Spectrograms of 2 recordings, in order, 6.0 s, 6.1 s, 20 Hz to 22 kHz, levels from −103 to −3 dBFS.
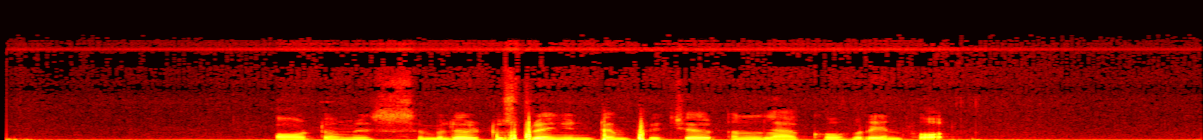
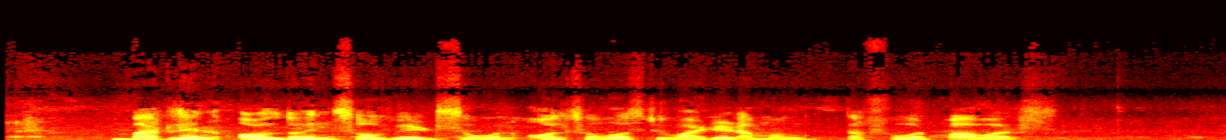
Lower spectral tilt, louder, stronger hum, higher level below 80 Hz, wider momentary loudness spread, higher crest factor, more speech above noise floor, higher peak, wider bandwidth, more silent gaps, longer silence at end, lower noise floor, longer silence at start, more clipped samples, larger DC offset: about the same, -8 dB/octave vs -7.5 dB/octave; second, -26 LUFS vs -18 LUFS; neither; first, -40 dBFS vs -52 dBFS; second, 10 LU vs 13 LU; first, 26 dB vs 18 dB; second, 26 dB vs 35 dB; about the same, -2 dBFS vs -2 dBFS; first, 16 kHz vs 10.5 kHz; neither; second, 0.75 s vs 0.9 s; about the same, -51 dBFS vs -53 dBFS; about the same, 0.05 s vs 0.05 s; neither; neither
